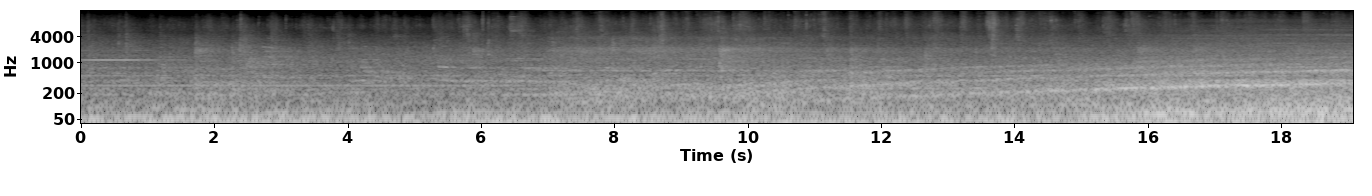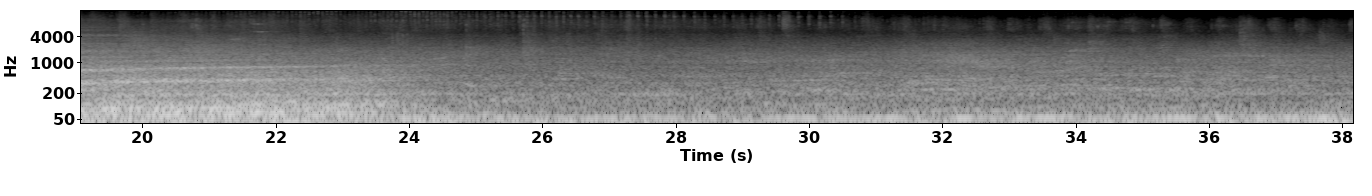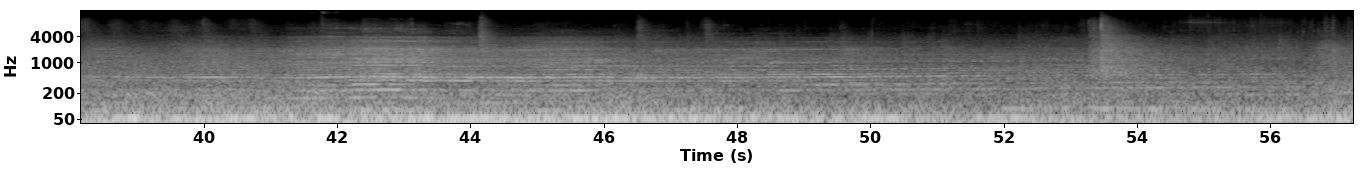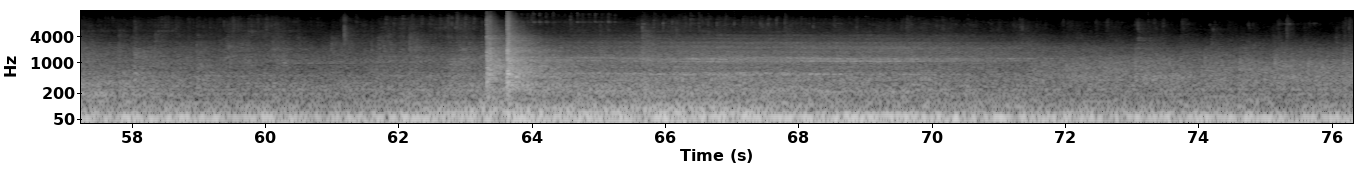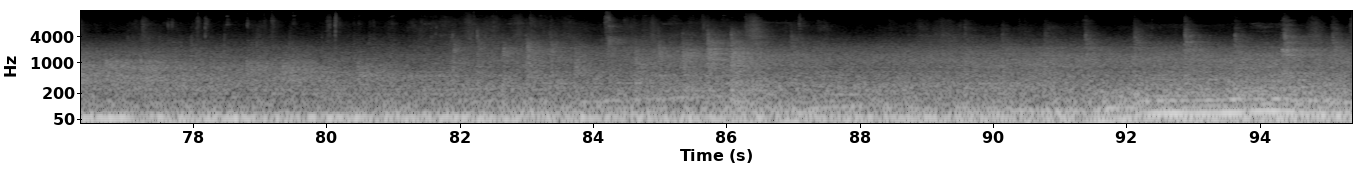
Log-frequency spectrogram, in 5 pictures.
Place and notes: Grünau, Berlin - S-Bahn, station ambience
S-Bahn station, Grünau near Berlin, station ambience, Sunday afternoon
(SD702, DPA4060)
